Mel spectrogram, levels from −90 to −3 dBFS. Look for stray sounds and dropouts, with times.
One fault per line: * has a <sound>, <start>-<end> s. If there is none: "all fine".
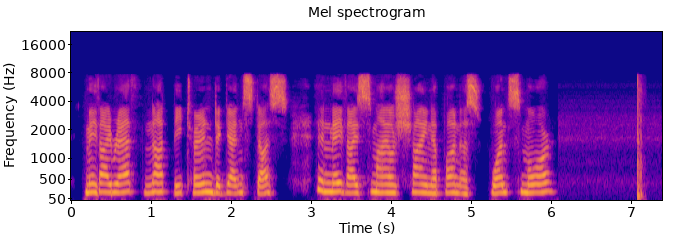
* has a thud, 7.1-7.2 s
